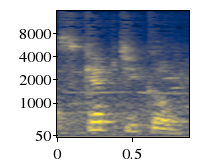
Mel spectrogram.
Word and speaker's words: skeptical: الكلمة الأخرى skeptical. skeptical معناها حرف ال A الشوا.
